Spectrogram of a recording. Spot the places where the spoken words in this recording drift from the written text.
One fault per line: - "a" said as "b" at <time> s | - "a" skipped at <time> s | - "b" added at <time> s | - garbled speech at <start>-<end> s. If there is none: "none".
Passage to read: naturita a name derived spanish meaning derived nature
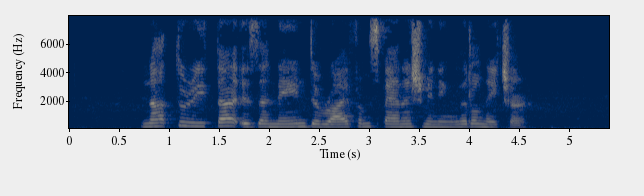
- "is" added at 1.7 s
- "from" added at 2.9 s
- "derived" said as "little" at 3.9 s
